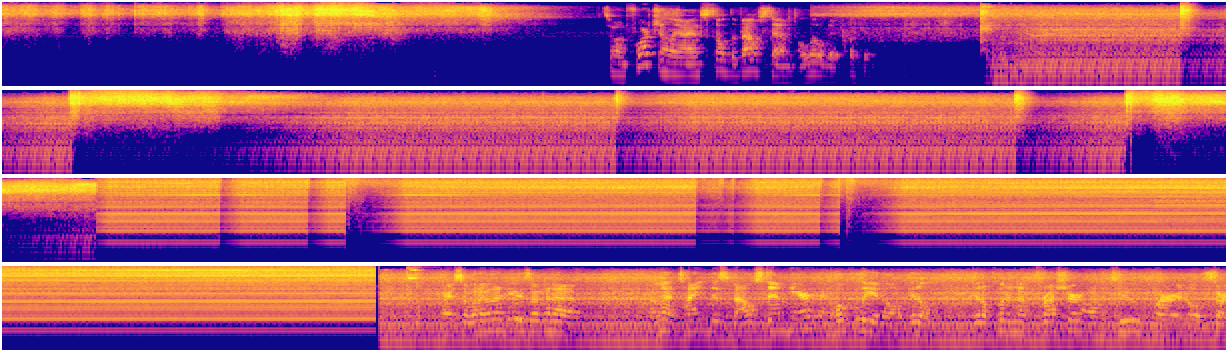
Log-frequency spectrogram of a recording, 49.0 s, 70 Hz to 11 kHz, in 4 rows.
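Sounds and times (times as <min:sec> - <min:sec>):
air compressor running: 0:00.0 - 0:03.0, 0:08.4 - 0:48.9
hissing air bursts: 0:00.0 - 0:05.6, 0:08.3 - 0:09.8, 0:12.9 - 0:15.2, 0:23.5 - 0:25.4, 0:26.6 - 0:34.0.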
